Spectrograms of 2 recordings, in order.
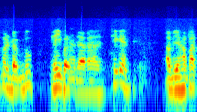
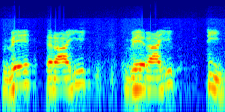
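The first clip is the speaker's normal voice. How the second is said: slow syllable blending; much slower than usual. Shown as a demonstration. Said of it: "ठीक है".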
